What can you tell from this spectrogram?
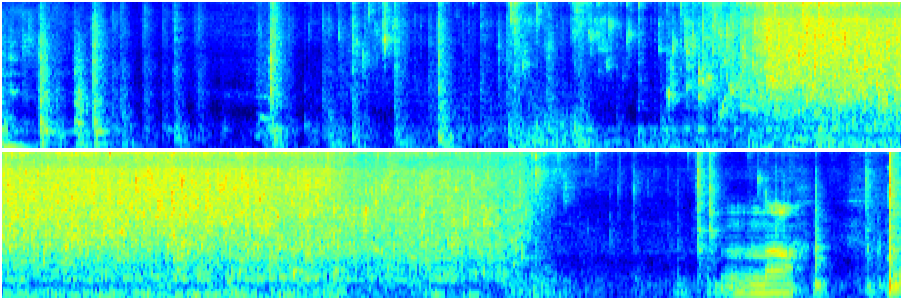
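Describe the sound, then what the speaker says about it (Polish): Water is poured out of a bucket during aquarium cleaning, a rushing splash lasting around four seconds, with quieter clinks and handling noises before and after. "Wylewamy wodę z kubła."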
